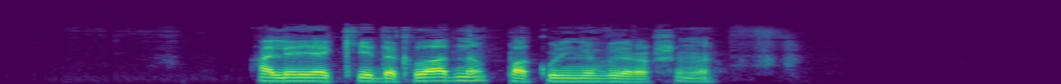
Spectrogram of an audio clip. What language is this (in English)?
Belarusian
